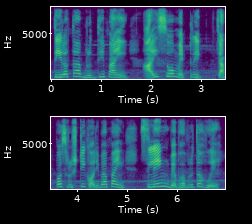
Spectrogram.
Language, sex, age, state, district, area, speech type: Odia, female, 18-30, Odisha, Bhadrak, rural, read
